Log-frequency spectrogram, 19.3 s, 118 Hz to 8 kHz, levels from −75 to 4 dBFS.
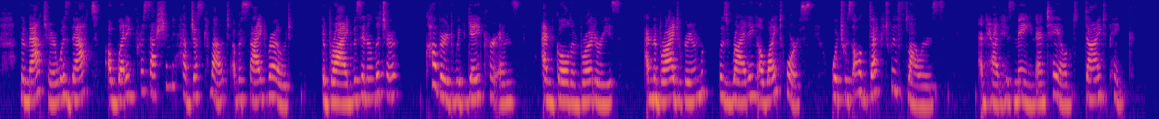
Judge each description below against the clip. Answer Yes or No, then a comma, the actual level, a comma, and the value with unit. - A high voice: Yes, high, 235 Hz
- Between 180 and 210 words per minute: No, average, 155 wpm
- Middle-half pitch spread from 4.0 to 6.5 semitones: No, average, 3.4 semitones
